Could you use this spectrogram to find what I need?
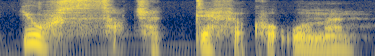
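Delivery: soft, unvoiced sneering whisper; whispered jibe. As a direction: hiss it out like a muttered insult. Manager voiced by speaker.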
